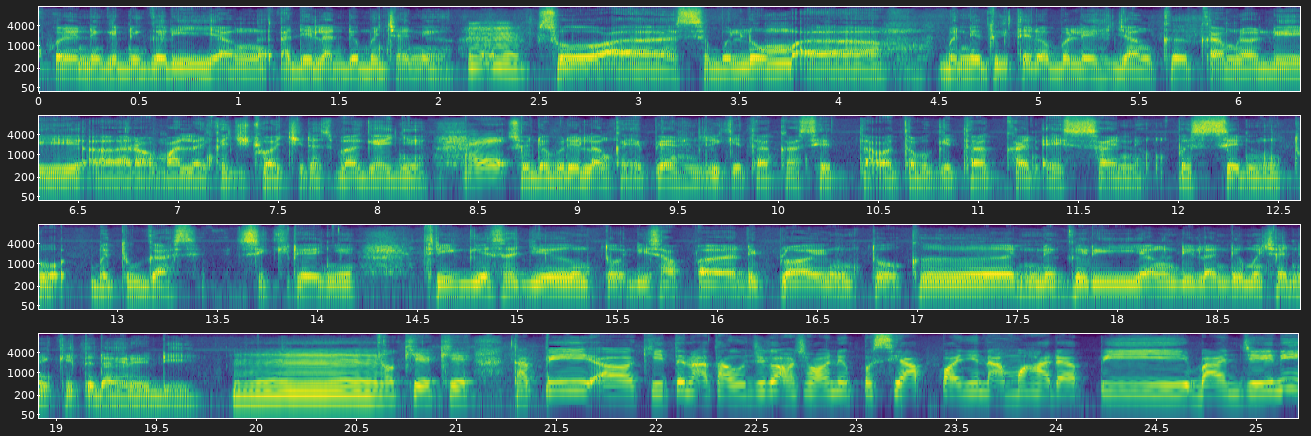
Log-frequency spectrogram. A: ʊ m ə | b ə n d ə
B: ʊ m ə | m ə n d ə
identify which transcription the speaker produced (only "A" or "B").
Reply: A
